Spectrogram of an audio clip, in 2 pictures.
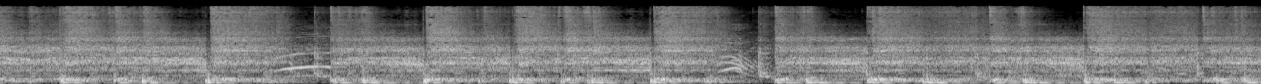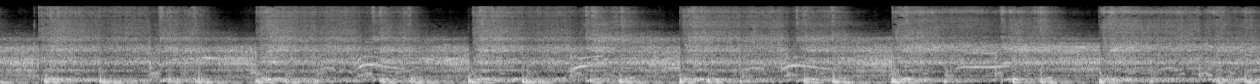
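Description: Nagara Naam ensemble playing: large nagara drums beaten in a fast, driving rhythm under a continuous clash of big brass hand cymbals, with voices over it.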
